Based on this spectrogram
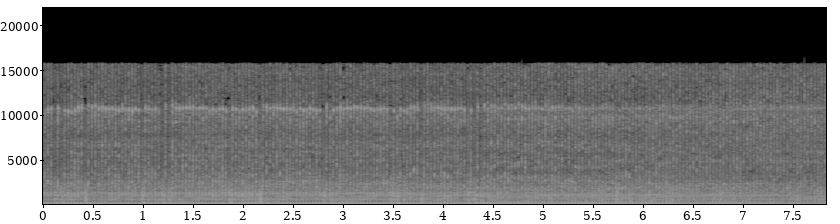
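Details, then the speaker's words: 2-cylinder engine, reassembled with the plug back in, runs with a loud, fast, lopsided pulse, one cylinder firing weakly and running cool; cause found to be backed-out bolts letting the intake manifold suck air. "still running a little cool on this side better than it was still something wrong with this thing going to have to investigate even further"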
